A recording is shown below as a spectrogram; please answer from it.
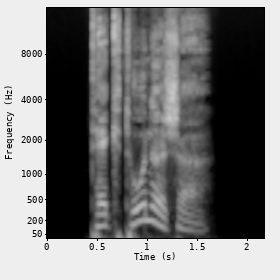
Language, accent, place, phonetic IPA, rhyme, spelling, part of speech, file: German, Germany, Berlin, [tɛkˈtoːnɪʃɐ], -oːnɪʃɐ, tektonischer, adjective, De-tektonischer.ogg
- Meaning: 1. comparative degree of tektonisch 2. inflection of tektonisch: strong/mixed nominative masculine singular 3. inflection of tektonisch: strong genitive/dative feminine singular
